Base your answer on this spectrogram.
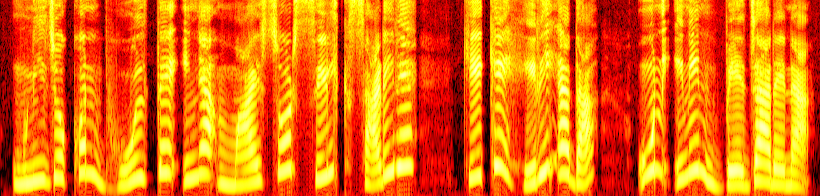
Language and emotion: Santali, angry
